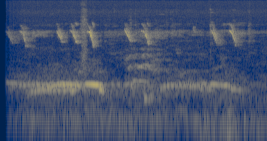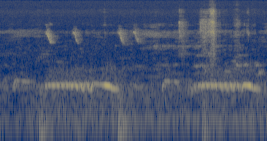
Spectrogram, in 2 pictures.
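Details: Spotted dove singing in the morning: soft low hollow coos in repeated phrases about every two seconds, under a busy layer of high thin chirps and twitters from other birds.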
